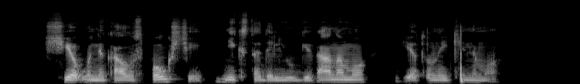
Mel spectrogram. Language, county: Lithuanian, Šiauliai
